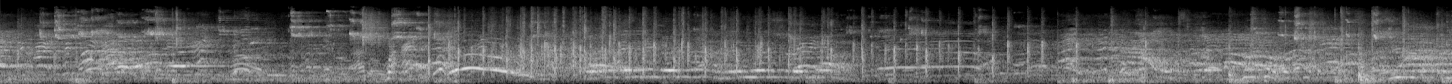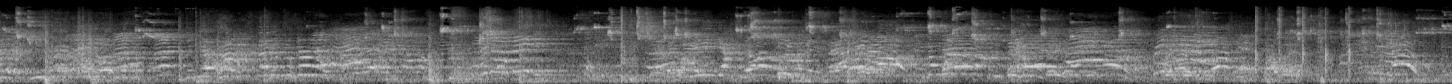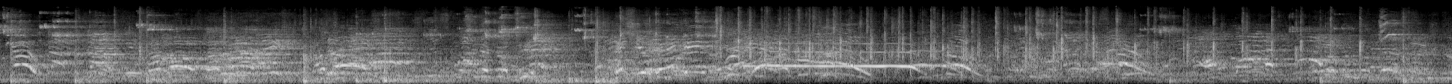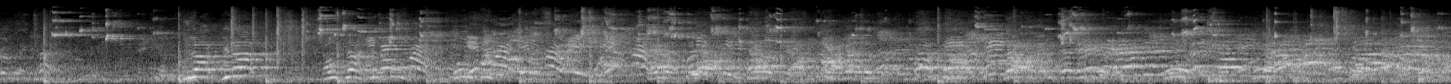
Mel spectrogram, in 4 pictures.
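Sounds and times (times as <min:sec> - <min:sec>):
players shouting: 0:00.0 - 0:44.1, 0:45.0 - 0:58.0.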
